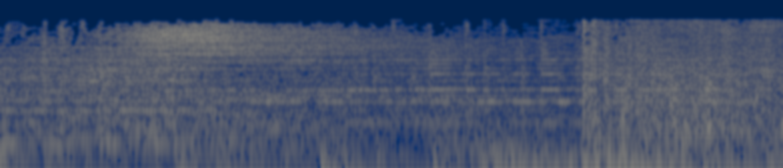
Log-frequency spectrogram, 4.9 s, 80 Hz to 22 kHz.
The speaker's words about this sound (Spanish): Explotó en el aire, a 30 kilómetros de la Tierra, generando una poderosa onda expansiva.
